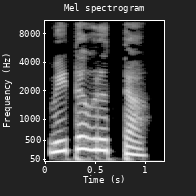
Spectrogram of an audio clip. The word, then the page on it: ವಿಟವೃತ್ತ: kannada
